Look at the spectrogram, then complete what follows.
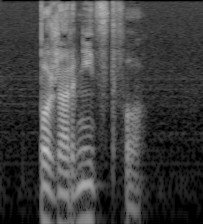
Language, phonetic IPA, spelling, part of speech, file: Polish, [ˌpɔʒarʲˈɲit͡stfɔ], pożarnictwo, noun, Pl-pożarnictwo.ogg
